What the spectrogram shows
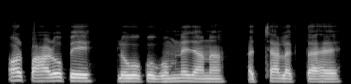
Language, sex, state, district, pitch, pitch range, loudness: Hindi, male, Bihar, Jamui, 145 Hz, 135-155 Hz, -14 LUFS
